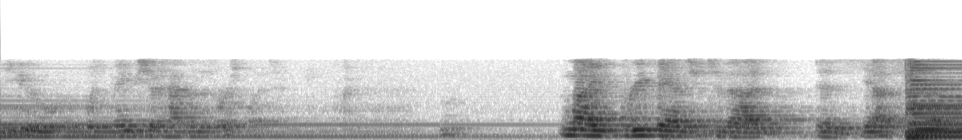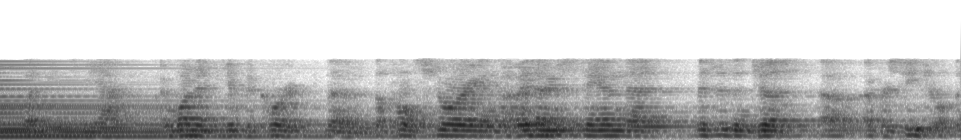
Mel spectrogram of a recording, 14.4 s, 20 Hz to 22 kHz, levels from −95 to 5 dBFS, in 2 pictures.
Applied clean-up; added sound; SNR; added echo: none; Acoustic guitar; 4 dB; reverberation time 0.6 s.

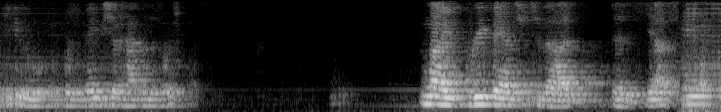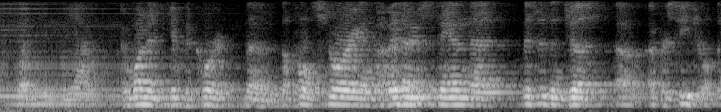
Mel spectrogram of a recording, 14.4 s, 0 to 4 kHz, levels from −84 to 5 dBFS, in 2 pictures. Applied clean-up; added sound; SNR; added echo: neural separator model SepFormer DNS4.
